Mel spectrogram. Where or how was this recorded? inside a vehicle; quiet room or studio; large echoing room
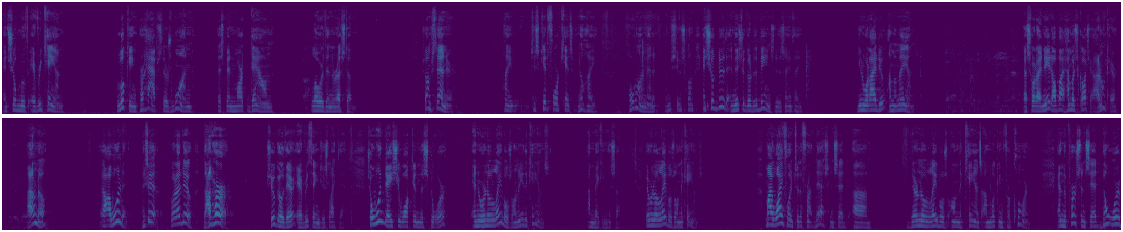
large echoing room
